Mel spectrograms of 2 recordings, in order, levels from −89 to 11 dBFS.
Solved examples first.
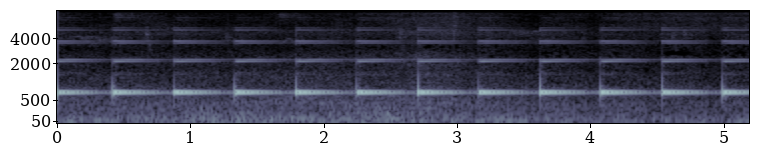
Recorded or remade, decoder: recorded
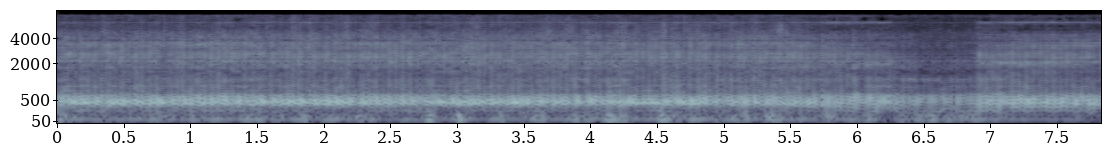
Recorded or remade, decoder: remade, vocoder, Vocos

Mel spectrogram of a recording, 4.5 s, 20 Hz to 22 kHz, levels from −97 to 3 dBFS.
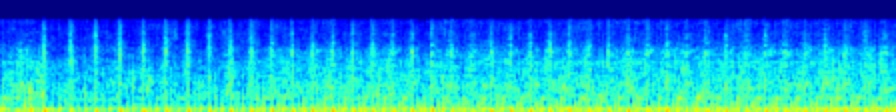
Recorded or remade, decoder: remade, vocoder, Vocos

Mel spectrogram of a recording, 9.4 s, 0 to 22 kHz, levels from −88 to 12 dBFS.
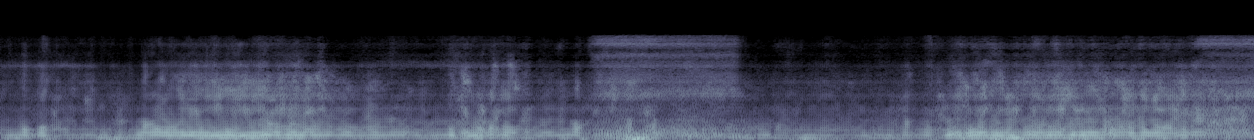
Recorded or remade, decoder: remade, vocoder, Vocos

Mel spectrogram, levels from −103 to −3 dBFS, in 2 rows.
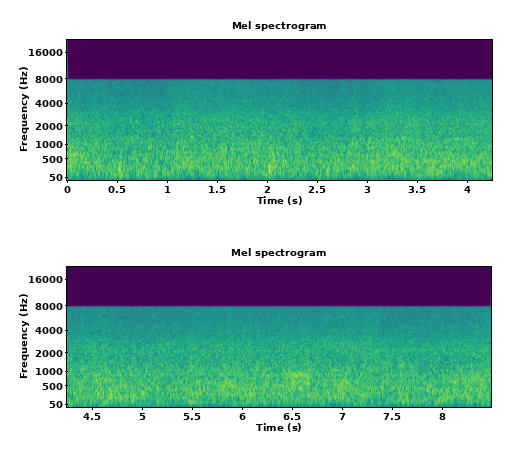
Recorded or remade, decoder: recorded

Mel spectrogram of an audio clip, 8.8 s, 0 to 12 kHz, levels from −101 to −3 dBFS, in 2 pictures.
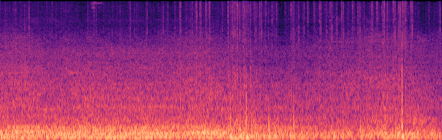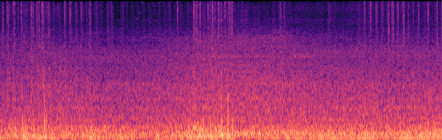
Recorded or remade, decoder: recorded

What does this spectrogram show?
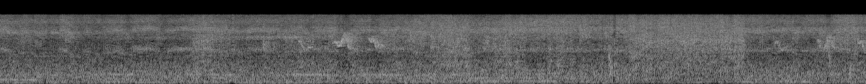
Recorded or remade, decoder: remade, vocoder, Vocos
